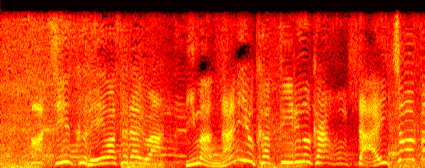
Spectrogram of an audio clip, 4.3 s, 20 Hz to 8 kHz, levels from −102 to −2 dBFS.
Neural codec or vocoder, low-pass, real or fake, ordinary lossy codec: codec, 16 kHz in and 24 kHz out, 1 kbps, XY-Tokenizer; 7.2 kHz; fake; none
